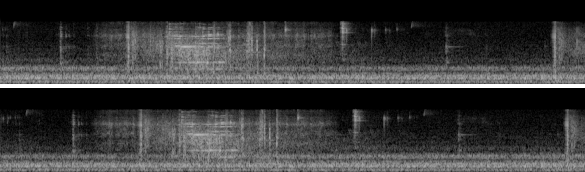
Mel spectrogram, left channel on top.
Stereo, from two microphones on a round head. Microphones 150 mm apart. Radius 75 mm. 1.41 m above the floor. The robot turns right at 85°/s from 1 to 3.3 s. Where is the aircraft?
105° left; by 5.9 s 55° right.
